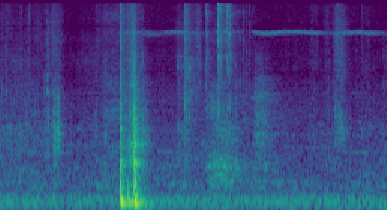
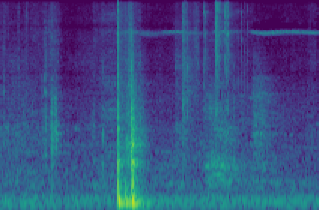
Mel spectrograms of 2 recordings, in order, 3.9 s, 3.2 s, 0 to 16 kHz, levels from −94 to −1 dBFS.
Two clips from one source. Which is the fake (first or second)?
first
